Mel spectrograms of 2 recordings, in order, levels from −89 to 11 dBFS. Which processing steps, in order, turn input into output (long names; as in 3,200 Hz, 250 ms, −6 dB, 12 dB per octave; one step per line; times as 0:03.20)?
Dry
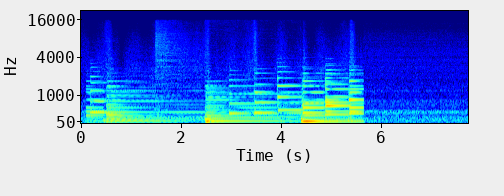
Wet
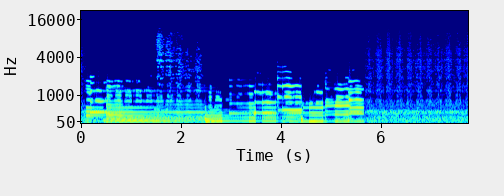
rotating-speaker cabinet horn 5 Hz
gate on every frequency bin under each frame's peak −25 dB strong
dynamic equaliser 1,100 Hz, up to +5 dB, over −45 dBFS, Q 1.1
downward compressor 12 to 1, threshold −33 dBFS, peak gain reduction 18 dB
hum removal 145.7 Hz, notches 12
0:02.69–0:05.06: gate pattern "xxx.xx....x.xx." 112 BPM −12 dB
level +8.5 dB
